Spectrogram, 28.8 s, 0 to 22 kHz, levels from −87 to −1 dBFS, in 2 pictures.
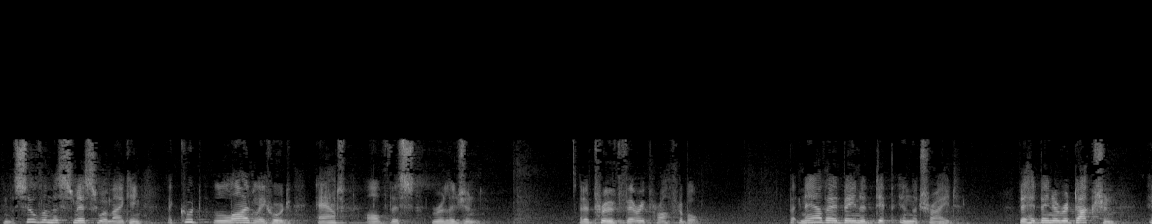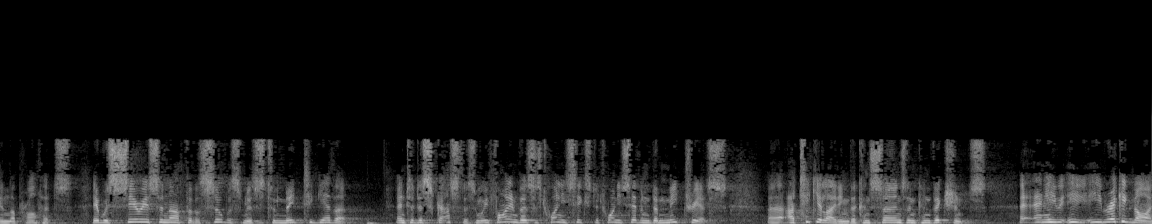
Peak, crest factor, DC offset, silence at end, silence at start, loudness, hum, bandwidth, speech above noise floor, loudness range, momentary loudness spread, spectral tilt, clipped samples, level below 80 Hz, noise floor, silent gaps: -12 dBFS; 20 dB; under 0.1%; 0 s; 0.05 s; -31 LUFS; none; 8.8 kHz; 28 dB; 5 LU; 11 LU; -4 dB/octave; under 0.1%; -64 dBFS; -59 dBFS; none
